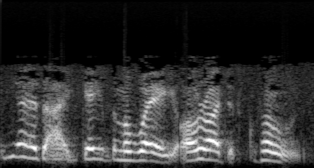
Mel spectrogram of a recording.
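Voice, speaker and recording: An actress playing a fragile, grief-stricken widow in an old radio drama, pleading and overwrought, on a tinny recording. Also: female voice, medium pitch, lively intonation, measured pace, vocal fry, breathy edge, heavily acted. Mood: distraught. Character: grief-stricken, worn-out widow of a party member. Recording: tinny band-limited vintage radio recording.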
